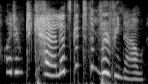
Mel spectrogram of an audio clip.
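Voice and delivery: high, loud brushing off; dismissive mom. Acted. Entitled mother brushing off the worker. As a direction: wave it away impatiently.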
